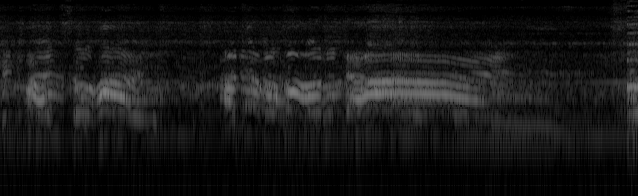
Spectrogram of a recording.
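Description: A song from an animated film playing through a laptop speaker: voices singing and whooping over music, then a long held note that slides down in pitch and fades away near the end.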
